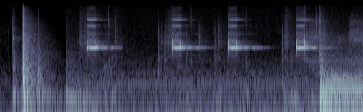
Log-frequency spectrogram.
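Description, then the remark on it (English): A microwave oven in a kitchen hums steadily after a sharp clunk, with four clear electronic beeps sounding at roughly even intervals over the running motor, then a louder thump at the end. “Then the microwave arrived in our kitchen.”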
